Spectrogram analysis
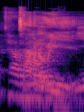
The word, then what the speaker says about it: Caruy: Tulisannya tuh Carwi. Bukan pakai Y. Tulisannya CARUY. Bacanya Carwi.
